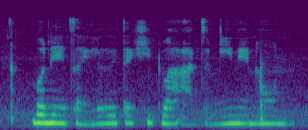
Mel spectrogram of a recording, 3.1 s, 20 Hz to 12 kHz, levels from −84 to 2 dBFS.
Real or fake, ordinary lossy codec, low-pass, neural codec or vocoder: real; none; 7.2 kHz; none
